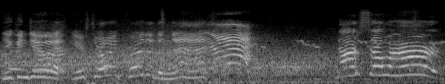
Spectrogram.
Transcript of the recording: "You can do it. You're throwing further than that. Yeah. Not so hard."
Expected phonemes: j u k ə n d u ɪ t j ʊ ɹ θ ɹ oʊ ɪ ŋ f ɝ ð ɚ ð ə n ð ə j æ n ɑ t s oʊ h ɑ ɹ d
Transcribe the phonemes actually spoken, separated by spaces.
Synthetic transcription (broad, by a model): j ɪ k ə n d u ɪ t j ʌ ɹ θ ɹ oʊ ɪ ŋ f ɝ ð ɚ ð ə n ð ə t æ n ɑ t s oʊ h ɑ ɹ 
